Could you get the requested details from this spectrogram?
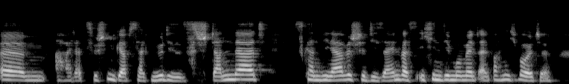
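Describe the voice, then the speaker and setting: A normal speaking voice at a fairly quick pace, fairly even intonation, quiet background. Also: woman, medium pitch for a woman. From Germany. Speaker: company founder. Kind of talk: interview. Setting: home office.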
